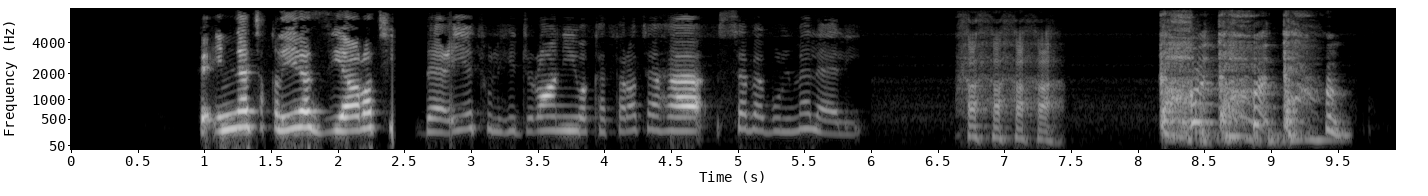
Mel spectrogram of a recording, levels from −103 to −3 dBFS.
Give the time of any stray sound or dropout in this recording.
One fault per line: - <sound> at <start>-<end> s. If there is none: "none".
- laugh at 6.6-7.5 s
- cough at 8.2-9.6 s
